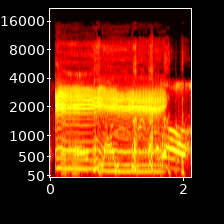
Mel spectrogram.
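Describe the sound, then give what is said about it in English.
A voice imitates an America Online (AOL) dial-up modem connecting over a phone: a loud, steady, high-pitched screech lasting about two seconds over warbling, buzzy tones that waver and shift before cutting off. “I am old enough to remember that while you were doing that, you would listen to that loud ringing that your phone would give. The America Online.”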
